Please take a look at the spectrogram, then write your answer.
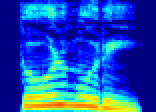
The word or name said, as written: ತೋಳ್ಮುರಿ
